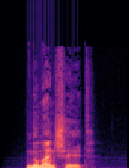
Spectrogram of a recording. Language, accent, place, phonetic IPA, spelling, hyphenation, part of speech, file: German, Germany, Berlin, [ˈnʊmɐnˌʃɪlt], Nummernschild, Num‧mern‧schild, noun, De-Nummernschild.ogg
- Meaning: license plate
